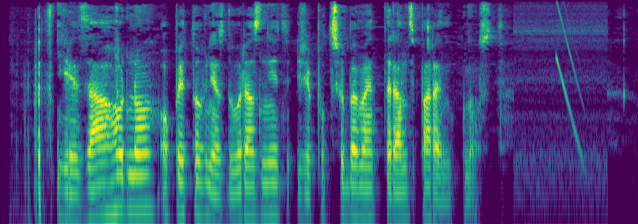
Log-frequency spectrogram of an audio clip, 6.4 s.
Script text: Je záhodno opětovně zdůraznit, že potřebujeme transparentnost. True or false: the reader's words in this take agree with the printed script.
true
